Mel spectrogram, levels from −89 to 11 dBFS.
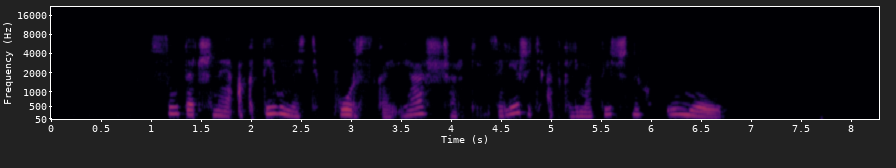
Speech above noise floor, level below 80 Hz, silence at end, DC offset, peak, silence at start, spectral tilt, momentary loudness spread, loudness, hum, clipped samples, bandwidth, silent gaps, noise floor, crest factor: over 37 dB; -88 dBFS; 1.6 s; under 0.1%; -32 dBFS; 1 s; -4 dB/octave; 11 LU; -52 LUFS; none; under 0.1%; 8 kHz; none; under -90 dBFS; 22 dB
